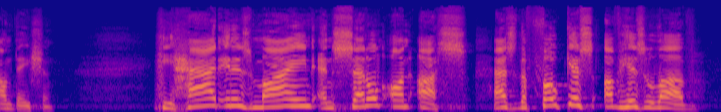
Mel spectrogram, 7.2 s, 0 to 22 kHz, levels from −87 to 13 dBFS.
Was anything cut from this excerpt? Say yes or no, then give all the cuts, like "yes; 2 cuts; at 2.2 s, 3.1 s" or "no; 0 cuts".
yes; 1 cut; at 4.8 s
